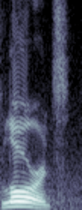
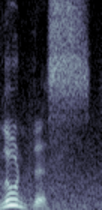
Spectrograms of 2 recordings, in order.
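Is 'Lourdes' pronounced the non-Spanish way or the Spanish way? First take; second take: non-Spanish; Spanish. First: The name is pronounced without Spanish sounds. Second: The name is pronounced with Spanish sounds. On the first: "some people are saying that's pronounced Lourdes" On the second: "I'm pronouncing it in Spanish"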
